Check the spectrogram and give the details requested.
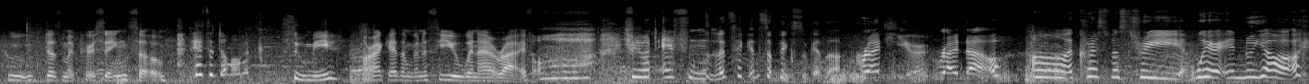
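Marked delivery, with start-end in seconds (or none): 1.9-2.5 much higher excited squeal. Real, not acted. Excited at a dog in street. 5.3-13.0 higher, giddy excited chatter; gushing with excitement. Real, not acted. Excited, high voice in city.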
